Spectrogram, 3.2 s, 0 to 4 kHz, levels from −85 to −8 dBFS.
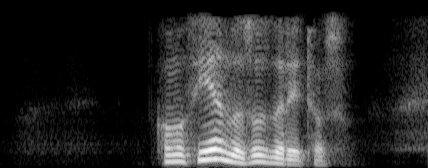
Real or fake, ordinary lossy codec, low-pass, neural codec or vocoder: fake; MP3, 24 kbps; 3.6 kHz; codec, 16 kHz, 0.2 kbps, FocalCodec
